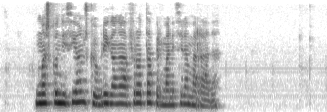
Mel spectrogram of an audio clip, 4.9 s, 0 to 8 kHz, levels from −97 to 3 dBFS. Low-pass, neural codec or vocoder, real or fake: 7.2 kHz; none; real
